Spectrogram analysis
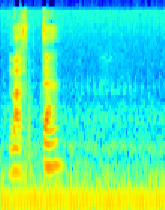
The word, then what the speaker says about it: Martin: So it's Jean, who is the cleaner guy, and then his brother, I'm gonna pronounce it in the French with the French pronunciation. Martin.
